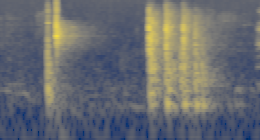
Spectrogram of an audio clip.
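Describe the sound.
A pool cue strikes balls on a pool table: one sharp crack, a pause, then another hit followed by a quick run of clacking ball collisions.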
